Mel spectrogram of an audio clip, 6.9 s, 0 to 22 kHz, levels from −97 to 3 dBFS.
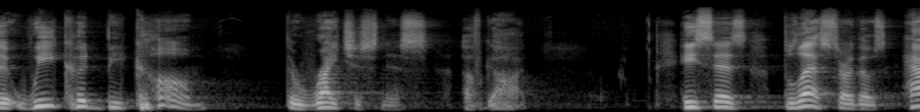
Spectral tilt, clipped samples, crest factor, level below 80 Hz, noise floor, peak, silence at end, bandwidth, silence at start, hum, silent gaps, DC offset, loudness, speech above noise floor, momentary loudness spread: -3.5 dB/octave; under 0.1%; 22 dB; under -90 dBFS; -75 dBFS; -14 dBFS; 0 s; 16.5 kHz; 0 s; none; none; under 0.1%; -35 LUFS; 39 dB; 16 LU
